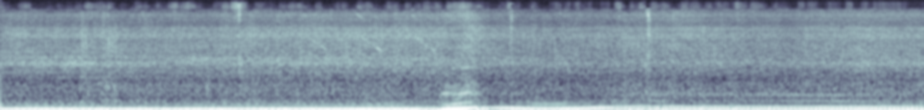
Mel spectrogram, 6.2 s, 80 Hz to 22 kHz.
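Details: 2006 Hyundai Tiburon 2.7 V6 five-speed, misfiring after engine wash; water in the spark plug wells, reassembled. Road test after fix: smooth even drone, clean rev change through the shift, no stumbling; no misfire.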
